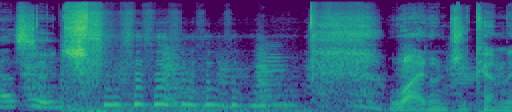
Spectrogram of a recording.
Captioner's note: narrator laughing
